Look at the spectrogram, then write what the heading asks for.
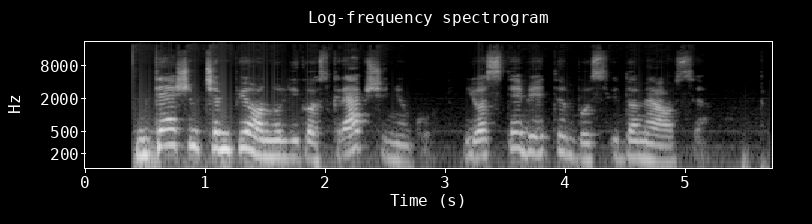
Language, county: Lithuanian, Utena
